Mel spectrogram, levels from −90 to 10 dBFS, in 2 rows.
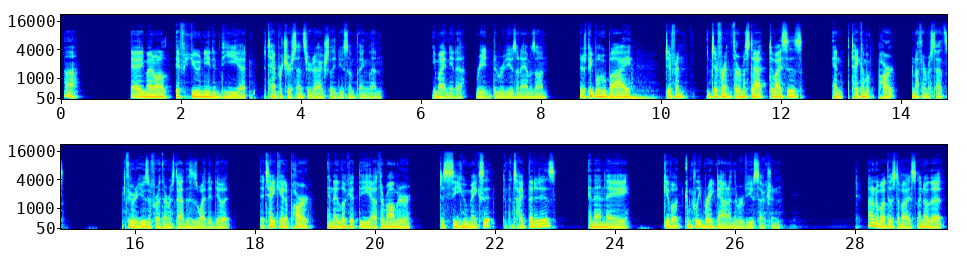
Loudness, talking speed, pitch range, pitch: -26 LUFS, 200 wpm, 105-125 Hz, 115 Hz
